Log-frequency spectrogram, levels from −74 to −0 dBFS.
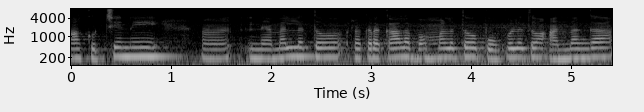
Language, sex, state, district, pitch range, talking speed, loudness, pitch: Telugu, male, Andhra Pradesh, Srikakulam, 195-215 Hz, 100 wpm, -34 LUFS, 205 Hz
